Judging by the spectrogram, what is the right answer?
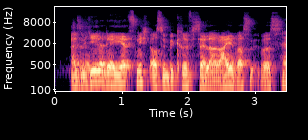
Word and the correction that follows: Sellerie: Sellerie gibt's als Gemüse.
